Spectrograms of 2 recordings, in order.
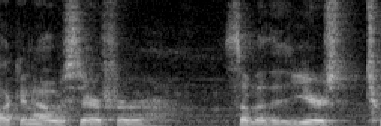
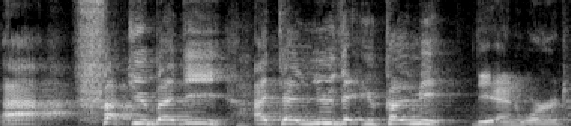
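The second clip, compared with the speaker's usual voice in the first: put-on thick French accent, very high pitched; 9 semitones higher than usual. Retelling what a man said back to a guy, imitating News, heavy French accent. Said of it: "Really heavy French accent".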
